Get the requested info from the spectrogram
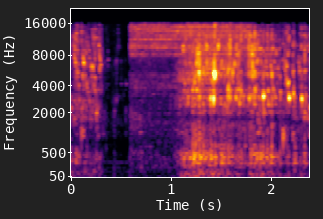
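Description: Liquid pouring and splashing into a small bowl, in two spells with a brief break about half a second in.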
